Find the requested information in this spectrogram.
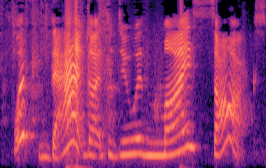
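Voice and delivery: put-on a kid who wants his question back on his own topic; impatient. A narrator's reading. Mac, cut off by Stephen's story, asks impatiently. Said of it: "Mac asked impatiently".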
